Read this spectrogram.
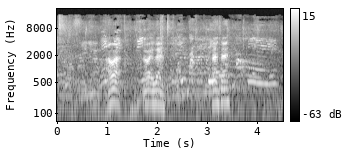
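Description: A young child calls out loudly in a high voice.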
